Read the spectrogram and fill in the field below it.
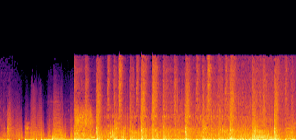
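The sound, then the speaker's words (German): A heavy truck drives into the yard of a waste-disposal depot, where vehicles are weighed on entering and leaving, with a loud, steady engine drone and low throbbing pulses, broad road and mechanical noise throughout and no voices. “Beim Rein- und Rausfahren werden die Fahrzeuge im Betriebshof gewogen.”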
